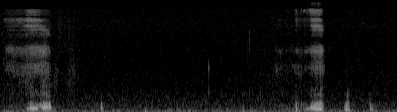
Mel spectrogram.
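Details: Miniature Dachshund snoring loudly like a human while asleep at night: two loud rasping breath noises about five seconds apart with faint noises between.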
